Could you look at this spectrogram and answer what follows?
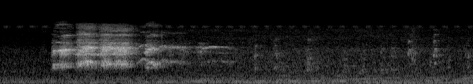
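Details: Red junglefowl from Aceh, a rooster used as a lure bird, giving a short hoarse crow of about one and a half seconds with harsh rasping tones, then a quieter tail. Faint background noise follows.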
